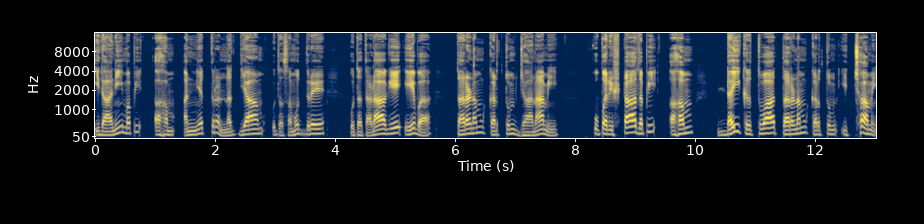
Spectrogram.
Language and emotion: Sanskrit, neutral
